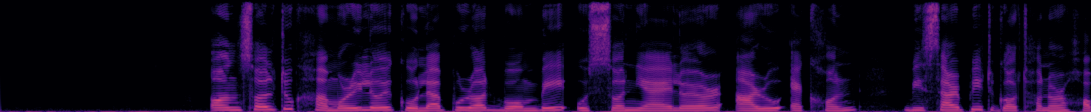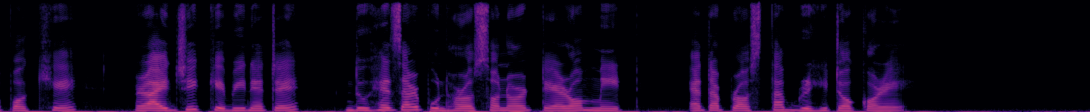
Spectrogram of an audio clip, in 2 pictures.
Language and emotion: Assamese, neutral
